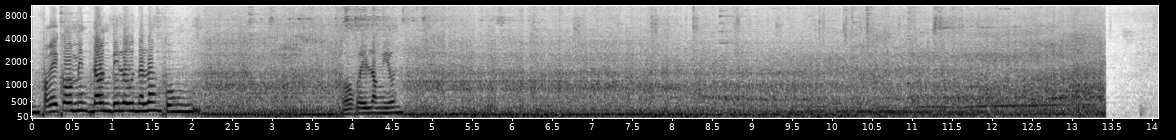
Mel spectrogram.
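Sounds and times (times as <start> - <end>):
road and wind noise: 0.0 - 13.5
faint rising tone: 9.6 - 13.4.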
